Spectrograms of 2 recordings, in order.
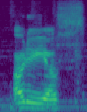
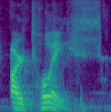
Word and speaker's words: Artois: I mean, Ardios. How do you say that last part? Artois.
